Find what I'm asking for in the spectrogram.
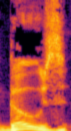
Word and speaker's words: Gose: Would Jamil ever consider a show on the GOES style? They spell it G-O-S-E. GOES style of beer.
